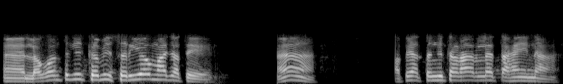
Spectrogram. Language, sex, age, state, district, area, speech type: Santali, male, 60+, West Bengal, Malda, rural, conversation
